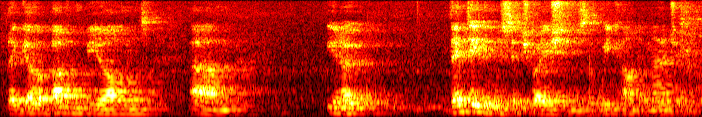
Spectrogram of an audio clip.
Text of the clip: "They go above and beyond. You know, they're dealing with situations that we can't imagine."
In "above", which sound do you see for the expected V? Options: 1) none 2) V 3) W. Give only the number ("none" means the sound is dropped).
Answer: 2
